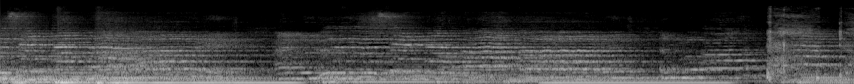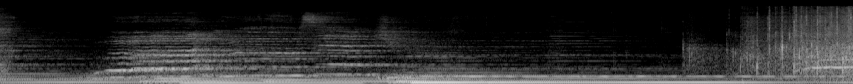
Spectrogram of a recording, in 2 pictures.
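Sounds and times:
held bass notes: 0.0s - 7.4s
woman singing: 0.0s - 8.6s, 9.4s - 15.4s
acoustic guitar: 0.0s - 16.2s.

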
